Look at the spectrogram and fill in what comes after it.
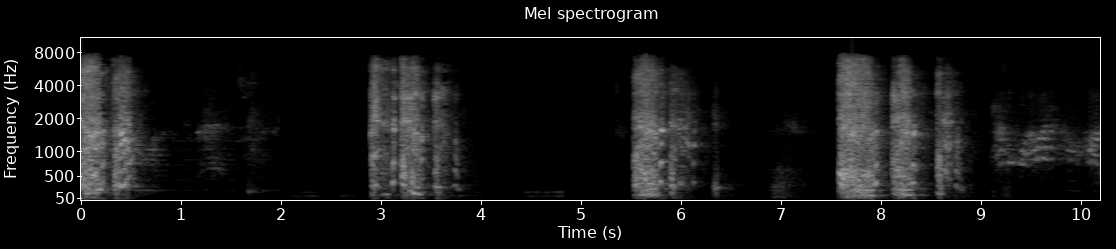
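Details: Constant barking cough: repeated harsh, explosive coughs in four tight clusters of two to four, about a dozen in ten seconds, with gasping breaths between.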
